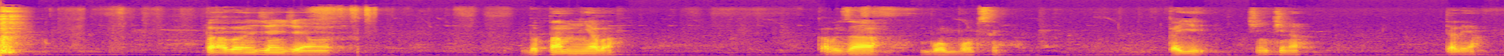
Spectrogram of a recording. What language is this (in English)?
Dagbani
